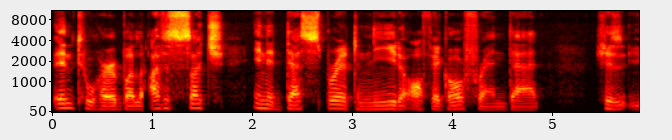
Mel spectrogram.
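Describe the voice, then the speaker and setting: This is a man's voice. He has a slight Pakistani accent. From Pakistani background. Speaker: YouTuber, self-improvement. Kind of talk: casual vlog monologue.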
